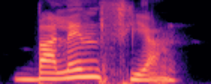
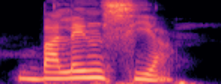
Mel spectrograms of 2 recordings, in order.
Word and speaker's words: Valencia: The next word has two different pronunciations. First one is the Castilian pronunciation, and the second one is a pronunciation for Latin America and some places in Spain. So the first pronunciation is Valencia.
